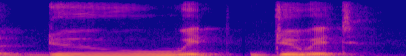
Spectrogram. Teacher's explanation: many many speakers would uh connect these two uh vowel sounds with a W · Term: linking W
